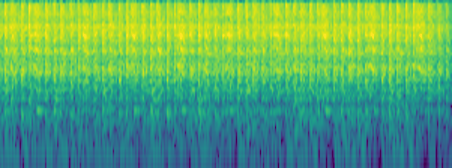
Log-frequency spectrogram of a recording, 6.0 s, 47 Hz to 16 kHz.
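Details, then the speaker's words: Ford 4.0 engine, first start after engine repair: starter churns at a steady three beats a second and never catches; scanner showed RPM, a coil pack wire was found unconnected. "And on the back of the frickin' coil pack is a wire that I didn't hook up. I'm gonna hook that up now."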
